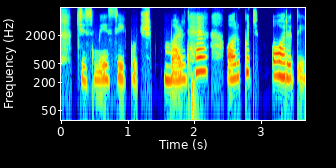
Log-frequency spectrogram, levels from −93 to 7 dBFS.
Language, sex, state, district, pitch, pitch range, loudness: Hindi, female, Himachal Pradesh, Shimla, 240 Hz, 210-320 Hz, -18 LUFS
